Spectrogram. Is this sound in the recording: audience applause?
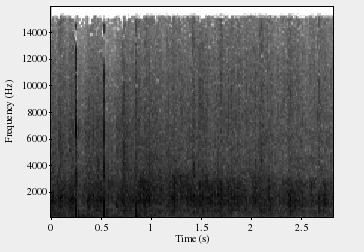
yes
